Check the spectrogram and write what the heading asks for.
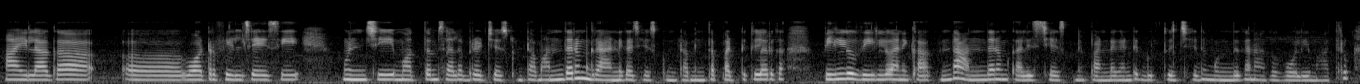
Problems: background sounds at intervals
